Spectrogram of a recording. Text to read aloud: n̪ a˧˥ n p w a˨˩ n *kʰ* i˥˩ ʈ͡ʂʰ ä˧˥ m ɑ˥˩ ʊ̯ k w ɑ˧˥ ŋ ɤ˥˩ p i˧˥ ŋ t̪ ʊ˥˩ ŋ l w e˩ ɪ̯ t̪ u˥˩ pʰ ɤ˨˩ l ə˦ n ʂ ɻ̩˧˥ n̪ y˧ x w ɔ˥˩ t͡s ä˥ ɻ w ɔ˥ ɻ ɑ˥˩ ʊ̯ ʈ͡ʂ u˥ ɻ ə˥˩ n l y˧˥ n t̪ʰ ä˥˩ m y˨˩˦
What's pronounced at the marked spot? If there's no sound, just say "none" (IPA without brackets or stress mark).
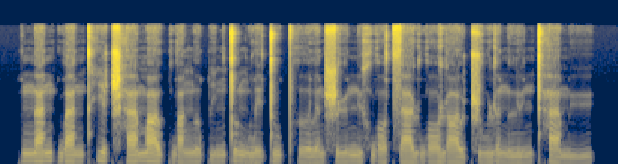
t̪ʰ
